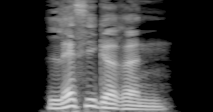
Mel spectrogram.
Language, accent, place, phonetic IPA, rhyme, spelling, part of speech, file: German, Germany, Berlin, [ˈlɛsɪɡəʁən], -ɛsɪɡəʁən, lässigeren, adjective, De-lässigeren.ogg
- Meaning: inflection of lässig: 1. strong genitive masculine/neuter singular comparative degree 2. weak/mixed genitive/dative all-gender singular comparative degree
